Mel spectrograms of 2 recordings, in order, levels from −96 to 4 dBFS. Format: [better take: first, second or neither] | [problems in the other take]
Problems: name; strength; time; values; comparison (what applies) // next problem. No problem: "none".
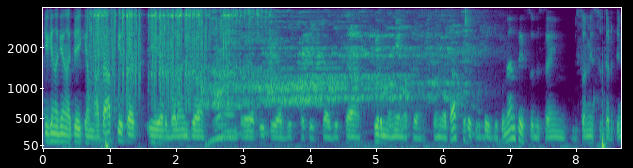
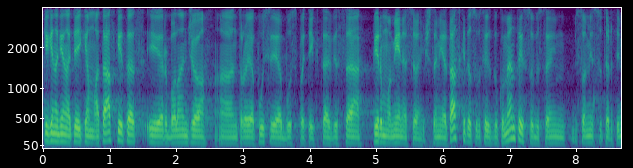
second | noise reduction (classical method log-MMSE)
